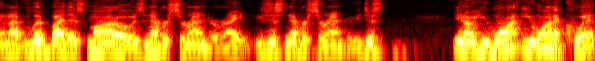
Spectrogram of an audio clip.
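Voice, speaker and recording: With an American accent, a man talks at a fairly quick pace in a fairly high pitch, his dark, mellow tone carrying ordinary pitch variation. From Montana. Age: 60s. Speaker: former TV competition athlete. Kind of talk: interview.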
